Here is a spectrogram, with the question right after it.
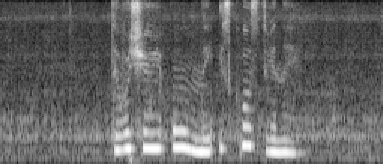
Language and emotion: Russian, positive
